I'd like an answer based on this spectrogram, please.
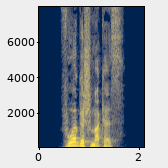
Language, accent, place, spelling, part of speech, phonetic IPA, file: German, Germany, Berlin, Vorgeschmackes, noun, [ˈfoːɐ̯ɡəˌʃmakəs], De-Vorgeschmackes.ogg
- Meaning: genitive singular of Vorgeschmack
